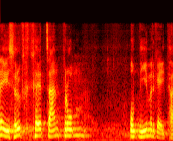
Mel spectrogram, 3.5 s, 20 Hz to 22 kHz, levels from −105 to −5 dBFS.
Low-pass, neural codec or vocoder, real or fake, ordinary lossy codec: none; codec, 24 kHz, 3 kbps, HILCodec; fake; none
